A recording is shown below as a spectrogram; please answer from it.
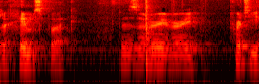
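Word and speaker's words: gemsbok: called a hemp spook a lot of the overseas guys pronounced at a Jim's back but it's called a this side we call it ahem spook those are very very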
